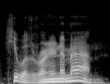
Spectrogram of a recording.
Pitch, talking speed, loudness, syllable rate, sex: 115 Hz, 270 wpm, -13 LUFS, 5.9 syllables/s, male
